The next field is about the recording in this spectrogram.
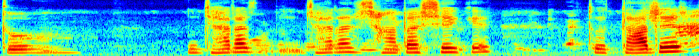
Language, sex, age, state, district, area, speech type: Bengali, female, 18-30, West Bengal, Cooch Behar, urban, spontaneous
